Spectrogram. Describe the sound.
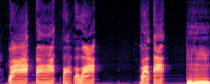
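A person's voice imitates a space duck, giving a series of loud, nasal quacks in short bursts: three, a pause, two more, then one drawn-out quack at the end.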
